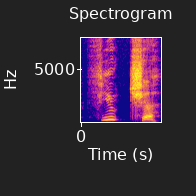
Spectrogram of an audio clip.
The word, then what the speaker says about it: future: So, as an example, future, so future, is actually pronounced future with a ch in the place of the t, and it's more a schwa sound.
